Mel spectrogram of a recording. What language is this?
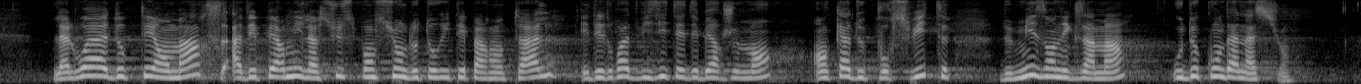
French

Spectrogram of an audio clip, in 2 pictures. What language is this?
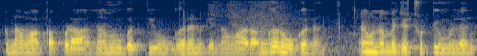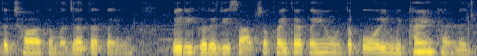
Sindhi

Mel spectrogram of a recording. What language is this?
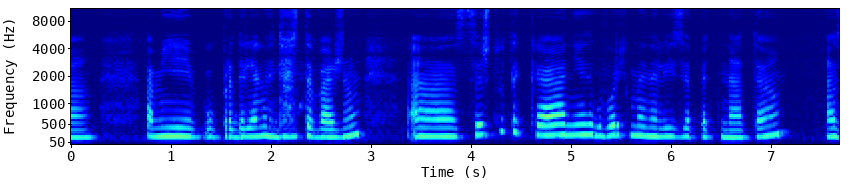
Bulgarian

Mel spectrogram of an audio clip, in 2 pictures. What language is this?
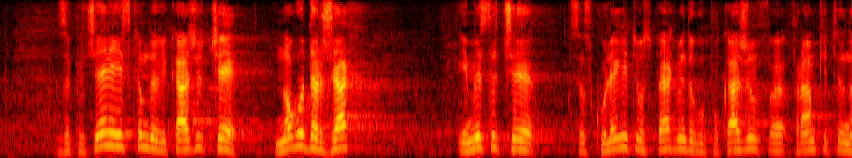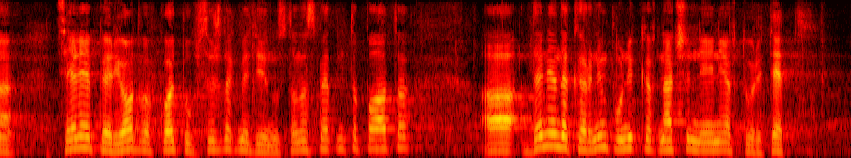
Bulgarian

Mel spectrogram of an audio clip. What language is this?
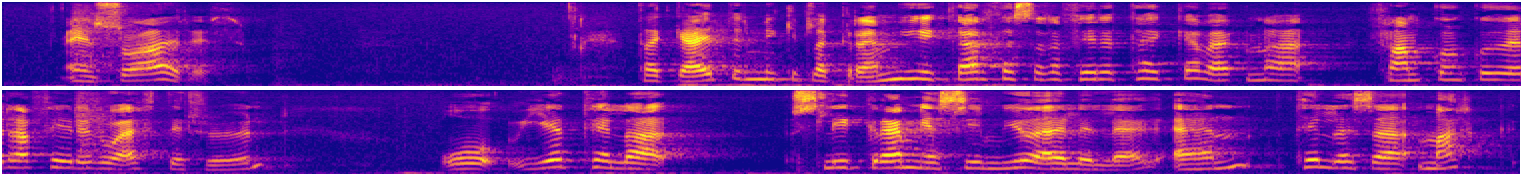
Icelandic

